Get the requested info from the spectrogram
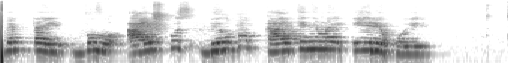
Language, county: Lithuanian, Tauragė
